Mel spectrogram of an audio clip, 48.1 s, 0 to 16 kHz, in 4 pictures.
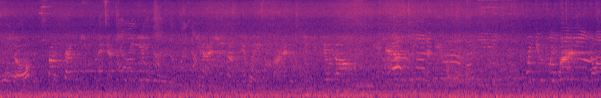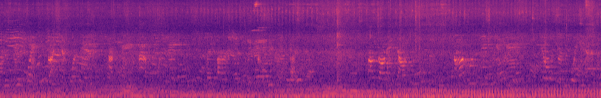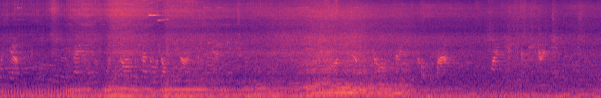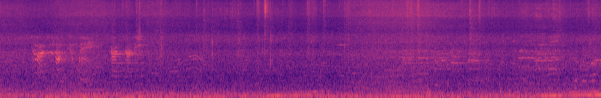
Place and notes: Zhongshan Park, Luodong Township - in the Park
in the Park, Hot weather, Traffic Sound
Luodong Township, Yilan County, Taiwan, 27 July 2014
